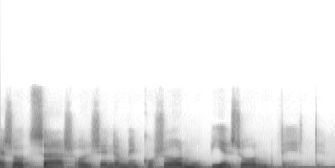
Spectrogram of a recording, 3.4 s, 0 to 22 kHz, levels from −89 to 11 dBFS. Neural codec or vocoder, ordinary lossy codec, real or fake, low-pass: codec, 24 kHz, 0.9 kbps, WavTokenizer, large speech release; none; fake; 10.8 kHz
